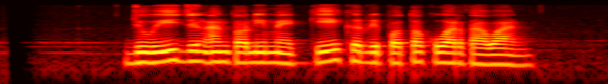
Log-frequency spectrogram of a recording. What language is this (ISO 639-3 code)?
sun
